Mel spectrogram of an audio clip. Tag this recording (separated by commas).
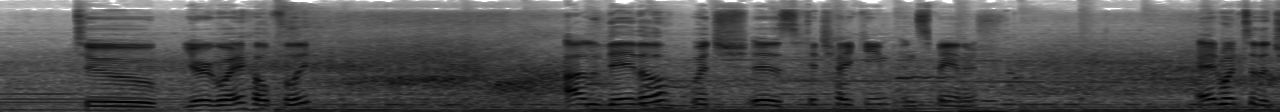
Music, Speech, outside, urban or man-made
